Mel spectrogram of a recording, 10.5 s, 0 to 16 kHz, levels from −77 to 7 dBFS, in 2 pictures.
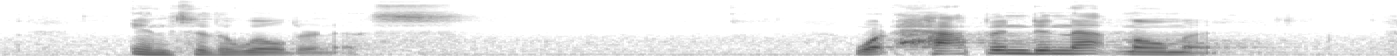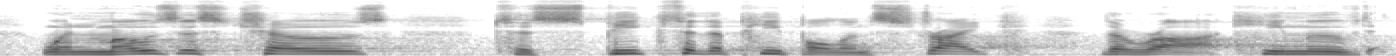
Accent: American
